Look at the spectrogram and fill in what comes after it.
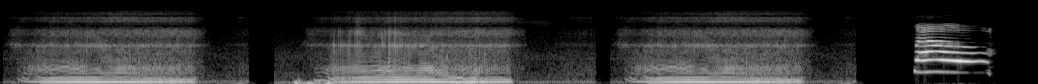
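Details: Sleeping cat snoring in long, rough, low breaths, three drawn-out rasps each lasting about two seconds with short pauses between, followed by a brief higher-pitched meow-like squeak at the end.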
